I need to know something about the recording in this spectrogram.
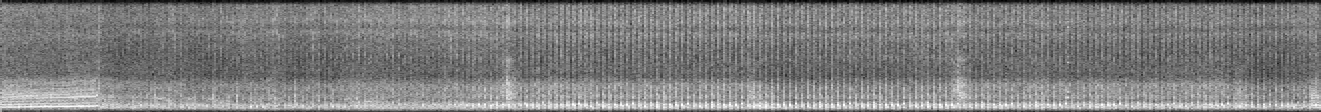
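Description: A motorcycle engine idles with a rapid buzzing rattle.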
